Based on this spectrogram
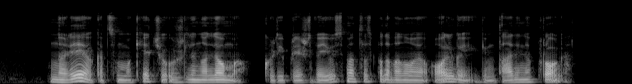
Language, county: Lithuanian, Panevėžys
